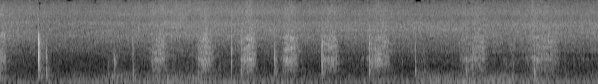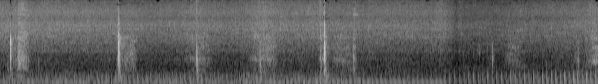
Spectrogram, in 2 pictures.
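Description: Kitchen knife slicing carrots against a plastic cutting board: irregular knocks, roughly one or two a second, a few sharper than the rest, over a low steady rumble that drops away near the end.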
